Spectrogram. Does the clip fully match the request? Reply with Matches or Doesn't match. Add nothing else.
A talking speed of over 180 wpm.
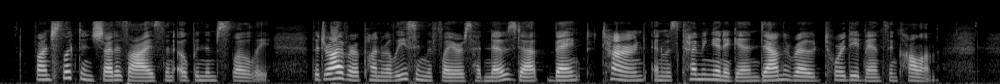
Matches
